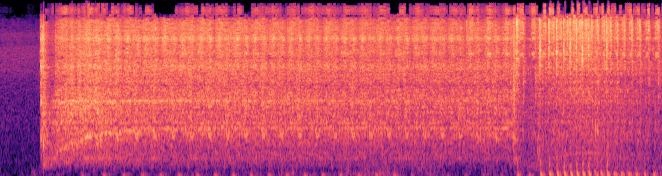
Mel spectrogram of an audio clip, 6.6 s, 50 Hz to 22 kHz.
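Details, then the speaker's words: Dayton lawn tractor's 11 hp Briggs engine, choke opened and starting fluid sprayed in, cranks in even pulses about four a second, then catches with louder firing beats; it turns over, a good engine. "Oh, it turned over. We have a good engine."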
